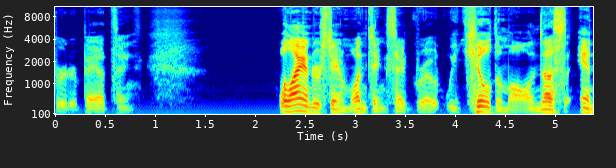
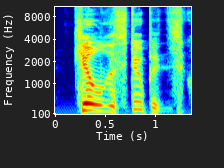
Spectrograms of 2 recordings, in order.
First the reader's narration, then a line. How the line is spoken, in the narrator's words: Greta exclaimed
